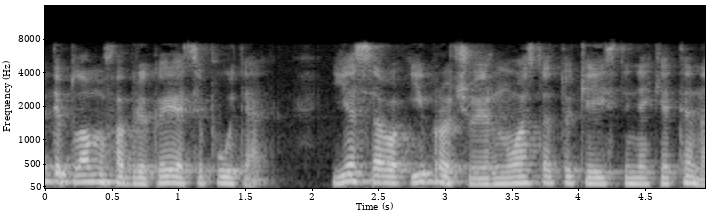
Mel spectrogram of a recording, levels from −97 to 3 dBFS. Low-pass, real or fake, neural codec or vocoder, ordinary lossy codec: 7.2 kHz; real; none; Opus, 64 kbps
